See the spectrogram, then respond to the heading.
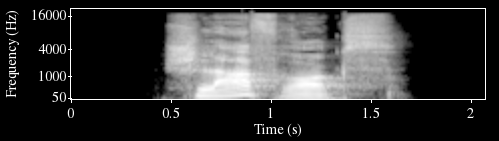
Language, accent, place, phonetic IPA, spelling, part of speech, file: German, Germany, Berlin, [ˈʃlaːfˌʁɔks], Schlafrocks, noun, De-Schlafrocks.ogg
- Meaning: genitive singular of Schlafrock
